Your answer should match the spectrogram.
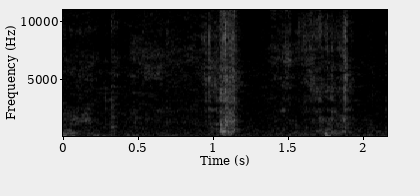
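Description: Near silence, with a few faint short scratches of a line being marked on cotton fabric, one about a second in and a couple more near the end.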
